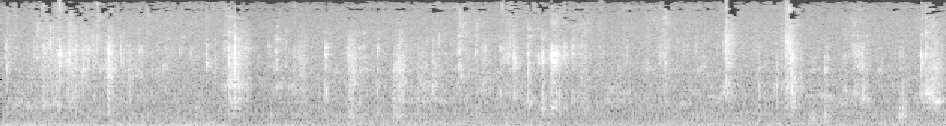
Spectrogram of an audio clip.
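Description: A person biting into and chewing crispy fried chicken: irregular crunches and wet mouth clicks, a few of them louder.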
